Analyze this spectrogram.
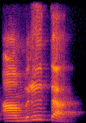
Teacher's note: So it should not be heard as Amruta. It is not U. There is no Ukara there.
